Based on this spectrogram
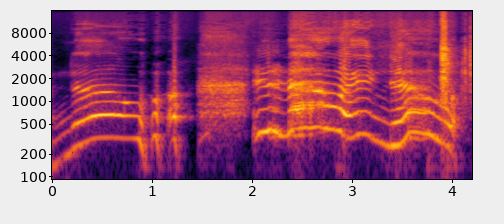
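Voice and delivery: very high, loud crying "no"; anguished wail. Real, not acted. To her viewers about her birthday deck, a loud high anguished wail. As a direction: wail it out like heartbreak. Wails over the broken card.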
